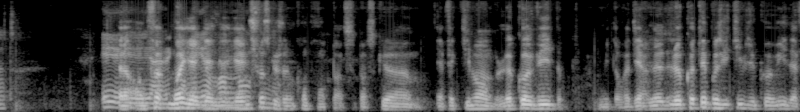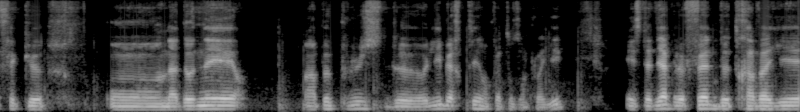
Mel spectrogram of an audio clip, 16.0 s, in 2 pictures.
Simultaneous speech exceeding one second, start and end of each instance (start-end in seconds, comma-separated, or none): 1.2-2.9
